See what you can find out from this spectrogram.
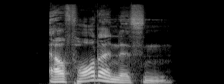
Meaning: dative plural of Erfordernis
- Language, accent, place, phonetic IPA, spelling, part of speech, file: German, Germany, Berlin, [ɛɐ̯ˈfɔʁdɐnɪsn̩], Erfordernissen, noun, De-Erfordernissen.ogg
